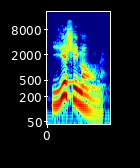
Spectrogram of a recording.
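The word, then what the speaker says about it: Jeshimon: That's how you say it, in the plain of, on the south of, Now, this is literally Yishimon, is how you say it in the Hebrew, Yishimon.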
